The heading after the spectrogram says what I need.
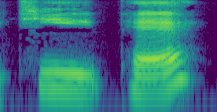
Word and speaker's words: Tite: Actually, the pronunciation would be T-Te. Is it just a pseudonym? Isn't it like a pen? Yeah, but if you... I mean, I'm going by the Japanese pronunciation.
